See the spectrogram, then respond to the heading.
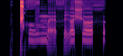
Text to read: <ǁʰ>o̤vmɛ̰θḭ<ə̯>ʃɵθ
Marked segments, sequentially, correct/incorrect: correct, correct

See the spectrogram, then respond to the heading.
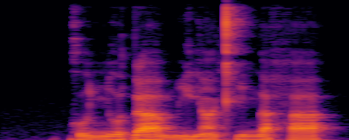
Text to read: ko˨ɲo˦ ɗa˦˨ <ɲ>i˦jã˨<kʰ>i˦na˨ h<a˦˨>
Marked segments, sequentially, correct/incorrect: incorrect, correct, incorrect

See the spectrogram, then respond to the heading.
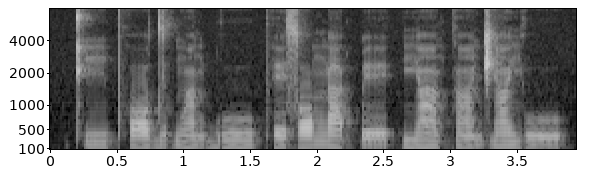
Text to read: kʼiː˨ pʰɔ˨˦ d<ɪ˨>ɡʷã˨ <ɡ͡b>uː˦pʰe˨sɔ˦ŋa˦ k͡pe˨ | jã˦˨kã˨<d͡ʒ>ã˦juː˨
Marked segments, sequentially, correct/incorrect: correct, correct, correct

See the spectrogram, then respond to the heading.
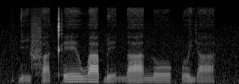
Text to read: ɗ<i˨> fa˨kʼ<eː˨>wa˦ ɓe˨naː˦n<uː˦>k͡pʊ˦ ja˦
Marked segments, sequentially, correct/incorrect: correct, incorrect, incorrect

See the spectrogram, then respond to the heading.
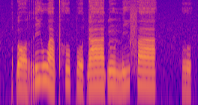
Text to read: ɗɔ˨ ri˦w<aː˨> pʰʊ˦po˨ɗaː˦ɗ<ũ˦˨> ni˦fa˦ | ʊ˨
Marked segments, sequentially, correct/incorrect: incorrect, correct

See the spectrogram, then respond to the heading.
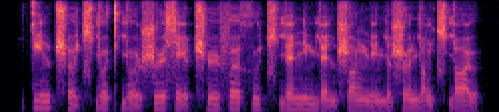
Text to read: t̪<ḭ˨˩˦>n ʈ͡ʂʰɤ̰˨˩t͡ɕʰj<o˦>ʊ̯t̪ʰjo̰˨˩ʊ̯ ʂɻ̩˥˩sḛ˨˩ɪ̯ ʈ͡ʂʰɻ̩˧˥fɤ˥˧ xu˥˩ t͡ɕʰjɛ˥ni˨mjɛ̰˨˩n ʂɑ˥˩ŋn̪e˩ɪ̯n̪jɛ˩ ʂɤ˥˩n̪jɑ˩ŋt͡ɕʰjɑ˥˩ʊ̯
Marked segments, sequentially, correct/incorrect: incorrect, correct

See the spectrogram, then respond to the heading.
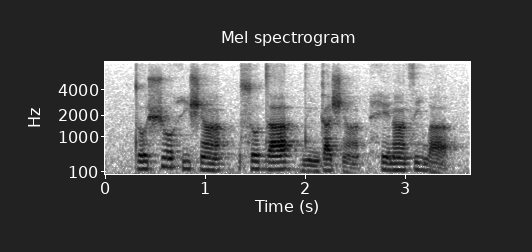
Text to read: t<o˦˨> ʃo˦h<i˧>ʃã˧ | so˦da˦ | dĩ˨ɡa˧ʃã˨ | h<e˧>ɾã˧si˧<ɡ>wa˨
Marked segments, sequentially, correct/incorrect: incorrect, correct, correct, incorrect

